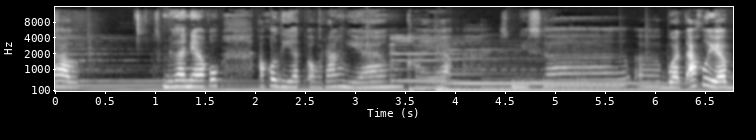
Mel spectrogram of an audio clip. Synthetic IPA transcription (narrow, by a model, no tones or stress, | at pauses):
al | səmis̬alɲaːku | akuliɦat̪oɾaŋjaŋkajaʔsəmisal | əbuat̪akujab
